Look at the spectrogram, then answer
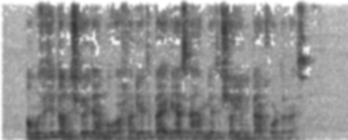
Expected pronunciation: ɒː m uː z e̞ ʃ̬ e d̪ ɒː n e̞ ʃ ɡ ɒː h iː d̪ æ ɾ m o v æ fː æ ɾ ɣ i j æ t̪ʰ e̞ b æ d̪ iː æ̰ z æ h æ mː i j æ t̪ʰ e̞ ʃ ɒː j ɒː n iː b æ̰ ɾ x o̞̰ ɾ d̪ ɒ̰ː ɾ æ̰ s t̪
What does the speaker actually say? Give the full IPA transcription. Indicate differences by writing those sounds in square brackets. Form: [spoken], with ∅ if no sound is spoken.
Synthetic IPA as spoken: ɒː m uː z e̞ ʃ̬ e d̪ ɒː n e̞ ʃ ɡ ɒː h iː d̪ æ ɾ m o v æ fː æ [∅] ɣ i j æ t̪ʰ e̞ b æ d̪ iː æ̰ z æ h æ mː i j æ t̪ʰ e̞ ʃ ɒː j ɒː n iː b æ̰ ɾ x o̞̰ ɾ d̪ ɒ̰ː ɾ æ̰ s t̪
